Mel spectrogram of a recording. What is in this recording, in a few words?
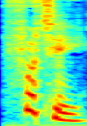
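"footy", en, uk British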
